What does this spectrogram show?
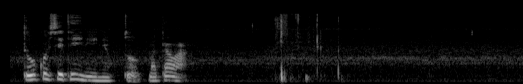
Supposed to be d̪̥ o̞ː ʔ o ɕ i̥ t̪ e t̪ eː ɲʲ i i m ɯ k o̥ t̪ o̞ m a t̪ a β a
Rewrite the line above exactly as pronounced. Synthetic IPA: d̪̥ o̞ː k o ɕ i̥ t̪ e t̪ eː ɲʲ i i n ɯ k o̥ t̪ o̞ m a t̪ a β a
